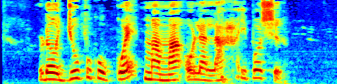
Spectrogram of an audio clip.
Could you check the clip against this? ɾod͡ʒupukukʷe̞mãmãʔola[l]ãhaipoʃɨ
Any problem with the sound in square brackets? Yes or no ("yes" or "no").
no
